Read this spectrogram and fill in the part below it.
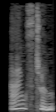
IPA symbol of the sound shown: ŋ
